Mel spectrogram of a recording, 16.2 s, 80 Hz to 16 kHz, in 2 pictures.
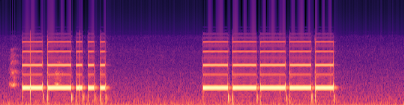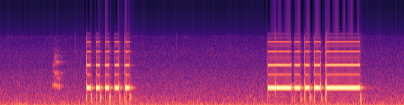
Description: Morse code, heard as a keyed tone, about 12 wpm, 600 Hz. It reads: 7 0 5 <BT>
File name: curso / ejercicio 22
